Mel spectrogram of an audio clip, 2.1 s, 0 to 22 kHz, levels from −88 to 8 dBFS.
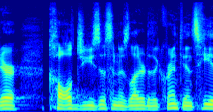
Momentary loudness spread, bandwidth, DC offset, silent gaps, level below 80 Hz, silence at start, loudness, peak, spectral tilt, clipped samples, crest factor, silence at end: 5 LU; over 20 kHz; under 0.1%; none; -88 dBFS; 0 s; -34 LUFS; -14 dBFS; -3.5 dB/octave; under 0.1%; 20 dB; 0 s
